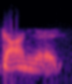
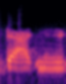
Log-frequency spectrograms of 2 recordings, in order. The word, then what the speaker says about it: Gagne: The correct pronunciation is Gagne. It's sort of, morphed into Gagne, got Americanized.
